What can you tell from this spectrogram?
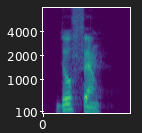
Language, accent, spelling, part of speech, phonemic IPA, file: French, France, Dauphin, proper noun, /do.fɛ̃/, LL-Q150 (fra)-Dauphin.wav
- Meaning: 1. Delphinus 2. Dauphin (a city in Manitoba, Canada) 3. Dauphin (a commune of Alpes-de-Haute-Provence department, Provence-Alpes-Côte d'Azur region, France)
